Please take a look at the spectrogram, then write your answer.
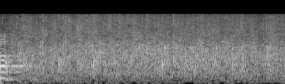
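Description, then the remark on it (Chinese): A steady burst of audience applause, dense clapping from many hands sustained evenly and fairly loud throughout. “怎么没有掌声呢？”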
